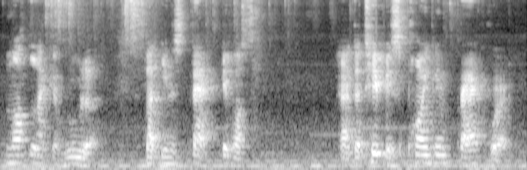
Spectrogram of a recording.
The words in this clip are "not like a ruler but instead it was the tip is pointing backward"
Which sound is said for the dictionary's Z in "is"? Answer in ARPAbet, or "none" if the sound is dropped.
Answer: S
